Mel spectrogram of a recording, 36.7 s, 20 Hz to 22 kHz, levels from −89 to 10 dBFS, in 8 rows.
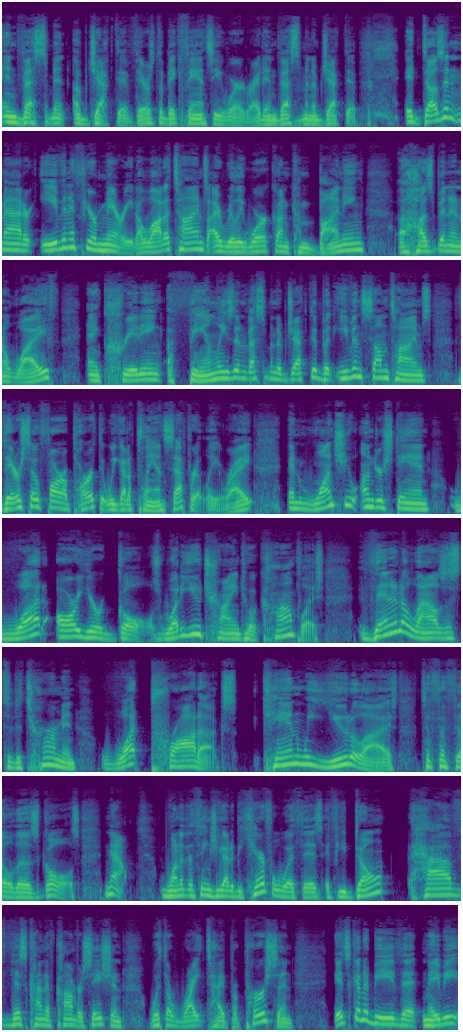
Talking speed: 185 wpm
